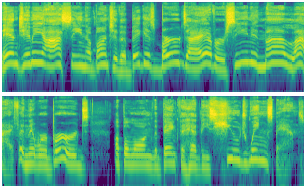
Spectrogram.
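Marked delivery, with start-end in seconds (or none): 0.0-4.8 put-on West Virginia accent, pitched up. Retelling what mom said to dad as they drove down a dirt road, imitating her West Virginia accent. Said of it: "in her West Virginia accent".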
